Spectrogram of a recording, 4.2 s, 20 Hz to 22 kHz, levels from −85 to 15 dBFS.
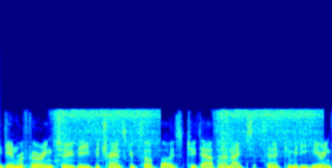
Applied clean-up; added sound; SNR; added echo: none; Hiss; 11 dB; none.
